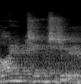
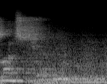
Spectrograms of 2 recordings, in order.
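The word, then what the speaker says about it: Leicester: you pronounce them well it's not Lester it's luster it's not C it's cows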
